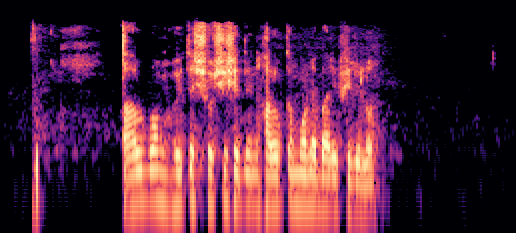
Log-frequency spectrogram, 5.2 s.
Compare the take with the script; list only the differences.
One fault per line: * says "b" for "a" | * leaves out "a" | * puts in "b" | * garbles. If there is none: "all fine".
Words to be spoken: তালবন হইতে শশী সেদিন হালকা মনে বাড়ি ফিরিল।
all fine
